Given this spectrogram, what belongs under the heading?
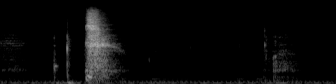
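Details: Quick indrawn breaths build to one loud, explosive sneeze, followed by a small breathy aftersound; ordinary sneeze.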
